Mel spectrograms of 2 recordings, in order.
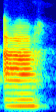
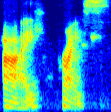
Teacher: So words like, and I'll do it with the target accent, the target sound, but like price, that ah sound, whereas many other regional accents would be something like I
